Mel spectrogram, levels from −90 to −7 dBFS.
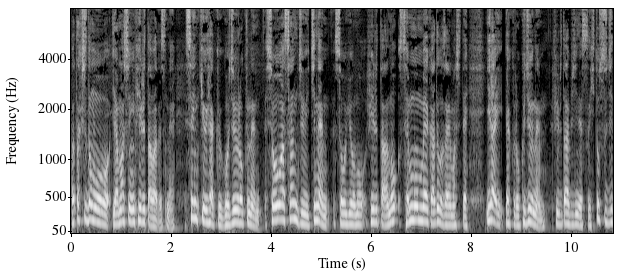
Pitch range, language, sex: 135-185 Hz, Japanese, male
